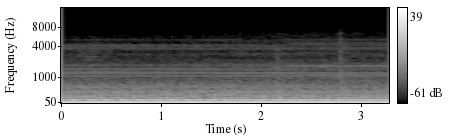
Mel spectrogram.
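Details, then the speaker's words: Range Rover L322 3.6 TDV8 air suspension settled on bump stops, codes CA120-64 and C1130-7A, Hitachi compressor: steady low drone with gentle even pulse, no knocking; compressor running and raising the vehicle. "is the compressor going to lift us? Here we go. The compressor is running and"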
